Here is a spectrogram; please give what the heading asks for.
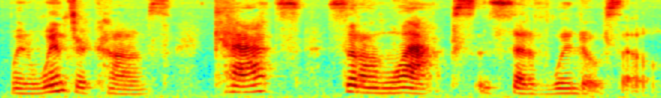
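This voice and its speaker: A woman's voice: fairly low pitch, unhurried, fairly bright tone. A woman hosting a children's library story time, reading picture books aloud expressively with chatty asides, on a noisy live-stream recording.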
